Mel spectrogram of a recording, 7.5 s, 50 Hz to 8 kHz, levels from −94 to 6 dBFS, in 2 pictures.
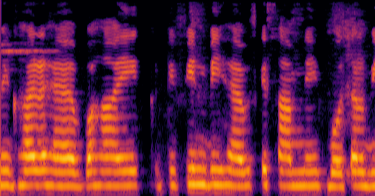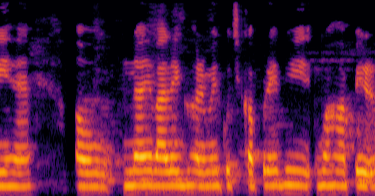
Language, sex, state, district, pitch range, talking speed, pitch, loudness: Hindi, female, Bihar, Vaishali, 210-220 Hz, 190 wpm, 215 Hz, -16 LUFS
